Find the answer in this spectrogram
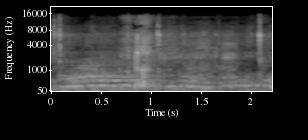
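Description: Newborn baby whimpering softly in long, drawn-out whines, with a short click of handling about a second in.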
